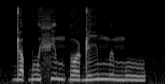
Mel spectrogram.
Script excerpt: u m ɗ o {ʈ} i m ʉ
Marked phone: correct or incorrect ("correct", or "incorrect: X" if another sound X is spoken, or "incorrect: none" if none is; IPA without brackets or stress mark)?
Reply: incorrect: ɖ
